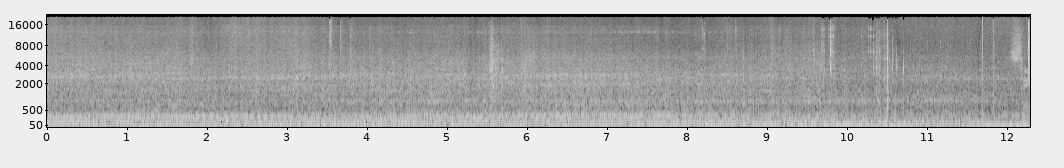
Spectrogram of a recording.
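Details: 20-year-old Duramax diesel pickup, recently new injectors, cooling system just opened and topped off, sat a while; deep steady idle, even unbroken beat, no whistle or knock, no boost leaks heard; normal idle.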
